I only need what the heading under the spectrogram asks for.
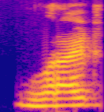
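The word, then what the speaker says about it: write: पर W silent रहेगा जब भी आर से पहले डब्लू आता है ना तो वहां पर डब्लू साइलेंट हो जाता है आर आई का उच्चारण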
